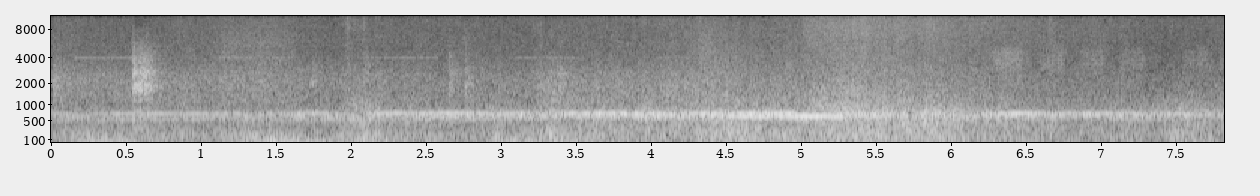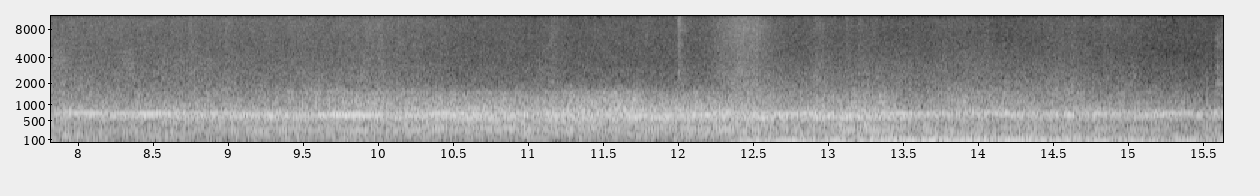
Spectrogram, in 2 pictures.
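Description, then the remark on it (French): The racing sailboat Linked Out, sailed by Thomas Ruyant, roars through a choppy swell and strong gusts above 40 knots, with a steady loud rush of air and water and a sustained humming, singing tone running underneath throughout. No one speaks. “Une houle hachée et de fortes rafales de vent à plus de 40 nœuds. Le bateau Linked Out commence à développer tout son potentiel sonore et harmonique.”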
